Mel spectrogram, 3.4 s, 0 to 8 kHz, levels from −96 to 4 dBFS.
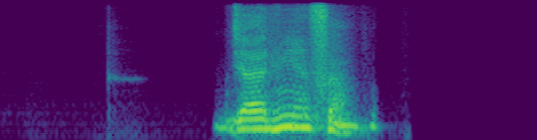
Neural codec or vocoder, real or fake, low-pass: codec, 16 kHz, 0.5 kbps, FunCodec, trained on Chinese and English, 25 frames a second; fake; 7.2 kHz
